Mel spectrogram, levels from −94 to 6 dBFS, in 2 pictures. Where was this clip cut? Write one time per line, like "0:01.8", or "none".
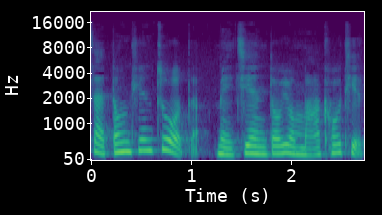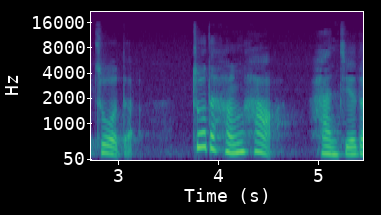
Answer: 0:01.2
